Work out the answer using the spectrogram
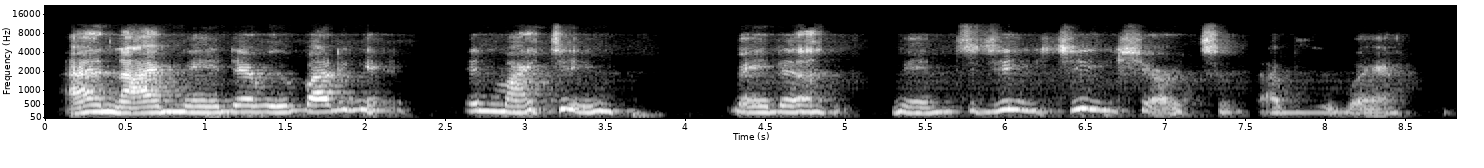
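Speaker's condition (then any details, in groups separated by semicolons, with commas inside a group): Multiple system atrophy; weakened speaking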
